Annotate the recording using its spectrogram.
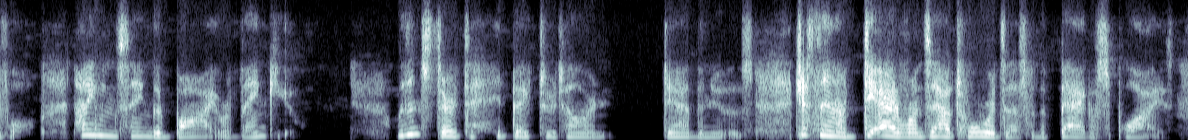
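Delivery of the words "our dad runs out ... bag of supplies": ordinary delivery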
